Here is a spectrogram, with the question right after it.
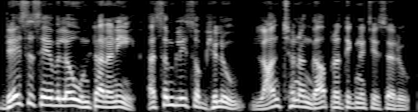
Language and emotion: Telugu, neutral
